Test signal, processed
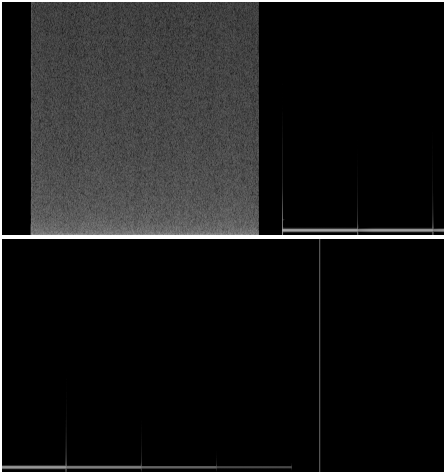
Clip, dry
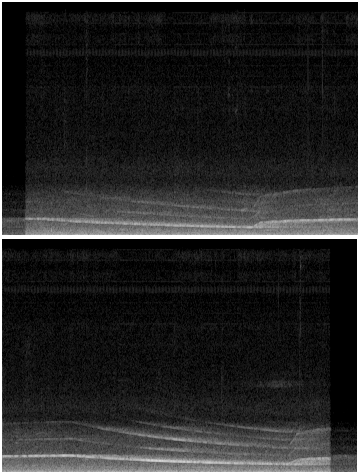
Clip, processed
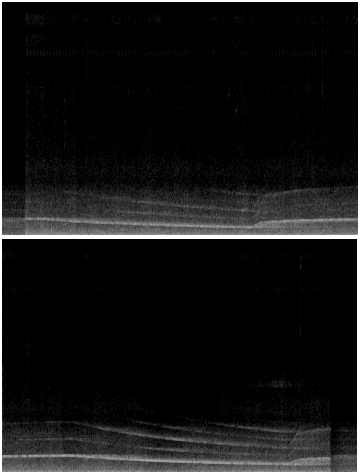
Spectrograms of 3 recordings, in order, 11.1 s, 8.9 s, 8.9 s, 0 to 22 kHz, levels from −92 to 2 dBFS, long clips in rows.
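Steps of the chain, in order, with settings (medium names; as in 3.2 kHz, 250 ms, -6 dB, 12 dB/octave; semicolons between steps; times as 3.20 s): compression 6:1, threshold -38 dBFS; trim +1 dB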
